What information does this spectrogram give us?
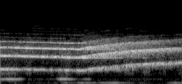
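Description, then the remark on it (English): A fire engine siren wails loudly in Chicago, one sustained tone sliding slowly upward in pitch, with a low rumble of traffic underneath and no one talking. “well, that's that fire engine you were talking about earlier.”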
